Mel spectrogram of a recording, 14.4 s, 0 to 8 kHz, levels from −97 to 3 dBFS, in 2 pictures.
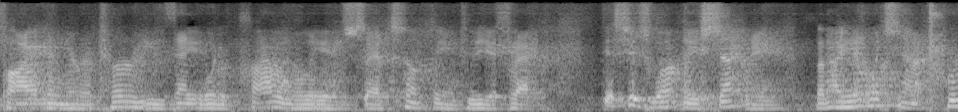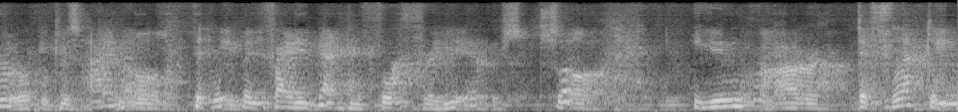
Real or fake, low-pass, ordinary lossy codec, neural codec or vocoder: fake; 7.2 kHz; MP3, 64 kbps; codec, 16 kHz in and 24 kHz out, 0.6 kbps, FireRedTTS-2 codec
